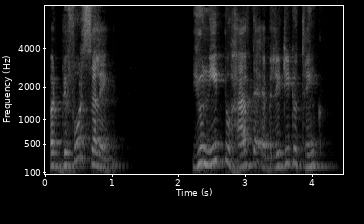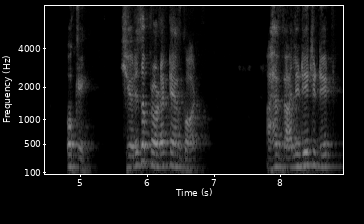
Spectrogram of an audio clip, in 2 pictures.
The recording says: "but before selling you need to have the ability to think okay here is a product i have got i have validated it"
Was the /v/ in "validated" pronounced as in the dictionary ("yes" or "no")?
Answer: yes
